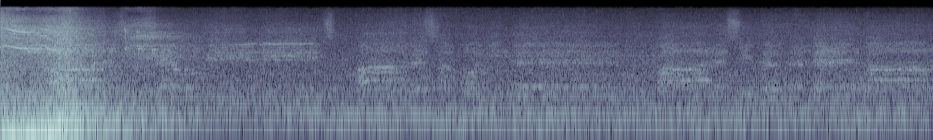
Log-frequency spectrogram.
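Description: Waves wash against the hull of a sailing ship.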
